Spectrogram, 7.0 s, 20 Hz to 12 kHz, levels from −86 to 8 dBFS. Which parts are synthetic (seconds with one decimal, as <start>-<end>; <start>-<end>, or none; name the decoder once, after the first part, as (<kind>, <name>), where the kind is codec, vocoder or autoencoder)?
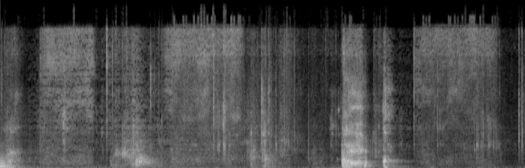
0.0-7.0 (autoencoder, DAC-VAE)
